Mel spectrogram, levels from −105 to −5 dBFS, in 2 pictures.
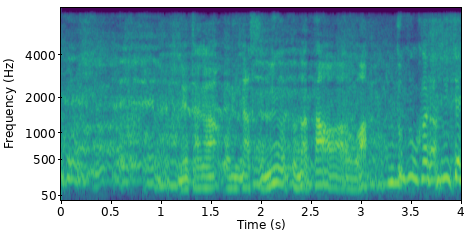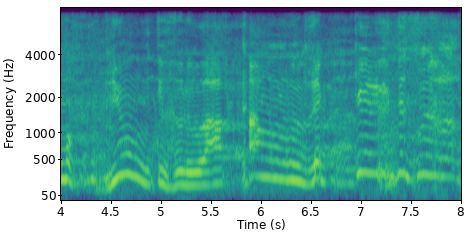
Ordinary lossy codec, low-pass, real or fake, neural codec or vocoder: none; 7.2 kHz; fake; codec, 16 kHz, 4 kbps, FunCodec, trained on LibriTTS, 50 frames a second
